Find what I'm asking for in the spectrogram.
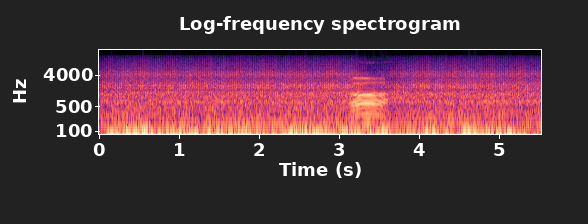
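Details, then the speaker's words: Salvaged Dodge Cummins diesel, number six cylinder previously treated with Marvel Mystery Oil, just revived: deep, steady idle with good oil pressure, even low rumble, brief chirp, slight smoke puff, no misfire or knock; normal idle. "good oil pressure good idol god lee listen to that baby purr oh yeah she puffed out a little smoky smoke"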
